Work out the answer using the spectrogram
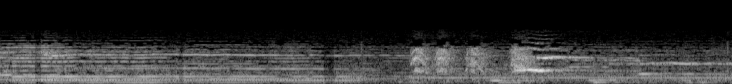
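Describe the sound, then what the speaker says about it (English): A ranch dog on a romantic night in an old-time radio detective drama gives a short cluster of yips and wavering howls midway through, heard over sustained, steady background music, with no voices. "Old old Nugget the dog was carrying on a long-distance conversation with his country cousins, the coyotes up in the hills"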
